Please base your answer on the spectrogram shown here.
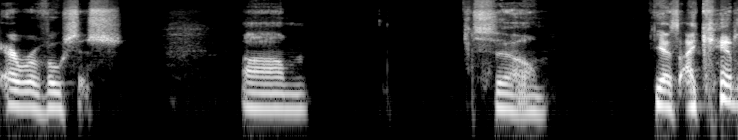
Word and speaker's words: Aravosis: your name on here aravosis is my last name well because I'm American so we say aravosis it is officially aravosis in Greek but for Americans we say aravosis um so yes I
